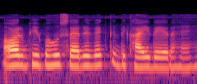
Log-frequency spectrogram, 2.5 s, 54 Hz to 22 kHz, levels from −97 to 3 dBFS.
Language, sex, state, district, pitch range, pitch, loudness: Hindi, female, Uttar Pradesh, Lucknow, 185-215 Hz, 210 Hz, -19 LUFS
